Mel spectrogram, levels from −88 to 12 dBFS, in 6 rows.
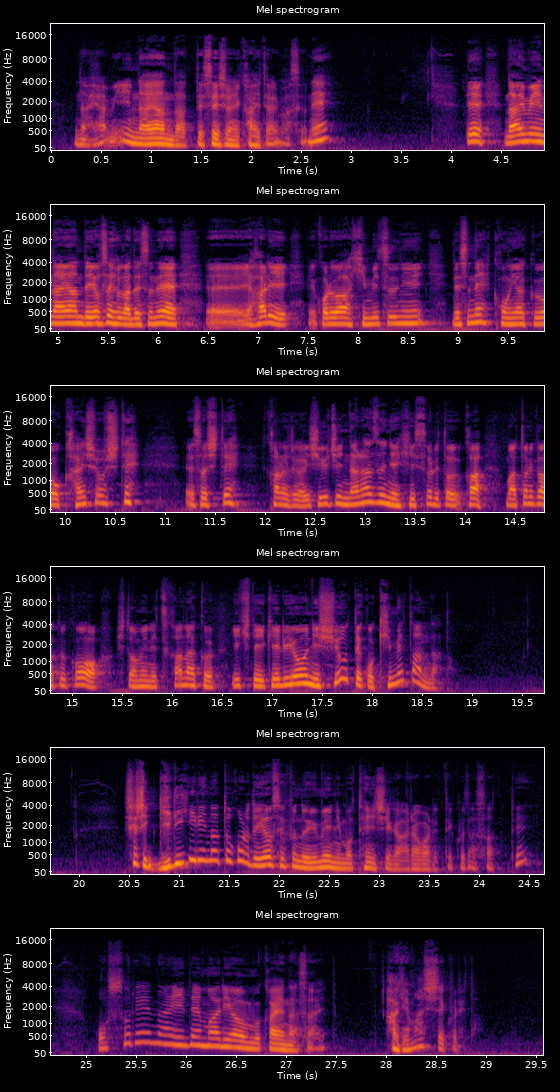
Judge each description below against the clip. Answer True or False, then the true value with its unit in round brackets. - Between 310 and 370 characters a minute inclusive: True (325 characters per minute)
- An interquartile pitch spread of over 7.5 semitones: False (5.3 semitones)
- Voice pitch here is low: False (170 Hz)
